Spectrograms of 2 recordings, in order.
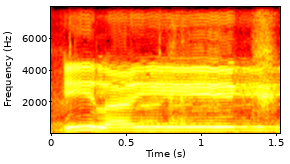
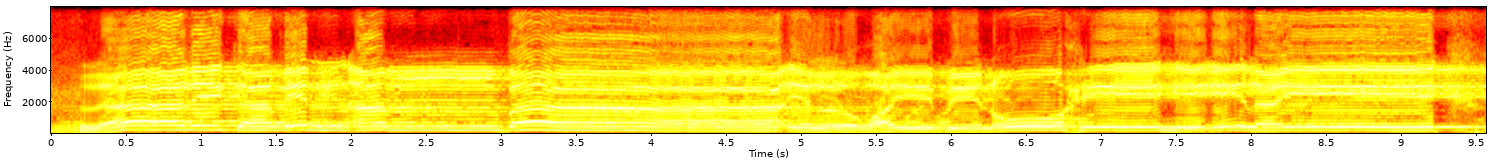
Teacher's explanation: sifatnya kaf, itu hamas kita tunaikan ilaik. Nah, ada nafas yang keluar ya.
